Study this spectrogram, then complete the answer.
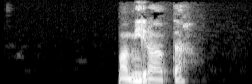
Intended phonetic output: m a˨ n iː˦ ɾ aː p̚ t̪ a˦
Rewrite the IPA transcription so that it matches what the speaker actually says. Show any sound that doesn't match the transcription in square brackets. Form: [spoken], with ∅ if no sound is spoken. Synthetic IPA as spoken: m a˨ [m] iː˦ ɾ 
